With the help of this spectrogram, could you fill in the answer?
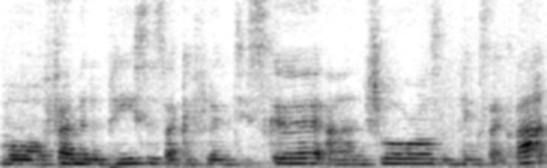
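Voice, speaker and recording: A woman speaks at a moderate pace in a fairly high pitch, her intonation monotone and flat. The recording has audible room echo and noticeable background noise. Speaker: fashion vlogger. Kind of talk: fashion haul / styling vlog. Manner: casual, chatty with many fillers; pitch going high at times.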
